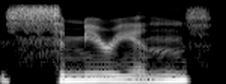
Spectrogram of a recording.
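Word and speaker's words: Cimmerians: And Perry Stone said 700 BC Samrians, it's spelled C I M R I A I A Ns.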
